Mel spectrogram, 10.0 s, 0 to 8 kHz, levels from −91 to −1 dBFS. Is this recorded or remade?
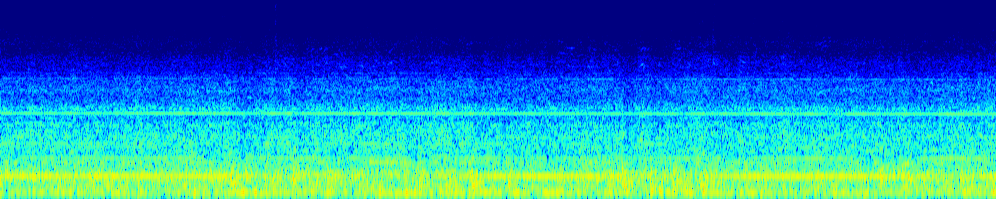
recorded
